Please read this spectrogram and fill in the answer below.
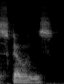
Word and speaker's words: scones: I could see this going well with scones, or scones, if you prefer that pronunciation.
